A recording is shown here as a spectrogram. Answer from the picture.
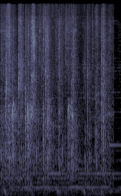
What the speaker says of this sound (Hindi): आइए इनके लिए जोरदार तालियां से इनका हम स्वागत करते हैं।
